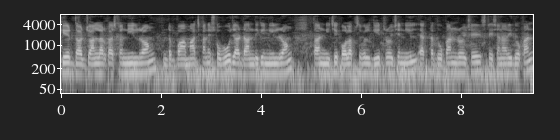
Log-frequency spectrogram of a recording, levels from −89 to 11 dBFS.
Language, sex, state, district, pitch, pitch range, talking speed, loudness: Bengali, male, West Bengal, Kolkata, 145 Hz, 140-150 Hz, 160 wpm, -17 LUFS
